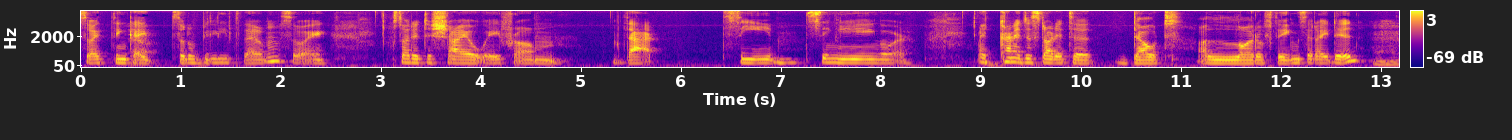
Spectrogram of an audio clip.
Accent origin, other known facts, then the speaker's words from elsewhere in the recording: Sweden; English is a second language; I'm from Sweden.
